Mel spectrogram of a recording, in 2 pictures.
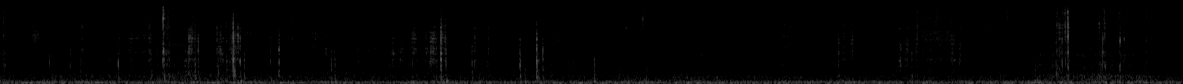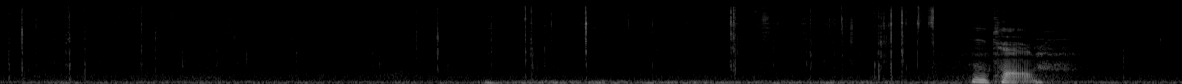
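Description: Fingers handling a small paper postage stamp and picking at its backing: faint, scattered soft paper clicks and rustles over a steady low hum.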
